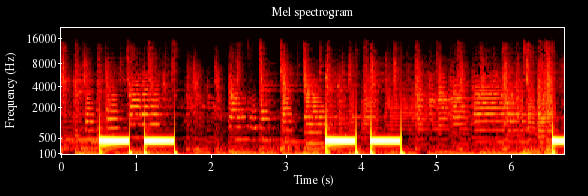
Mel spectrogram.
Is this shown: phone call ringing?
yes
